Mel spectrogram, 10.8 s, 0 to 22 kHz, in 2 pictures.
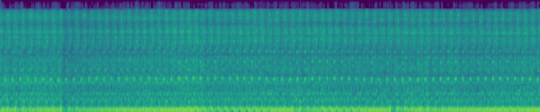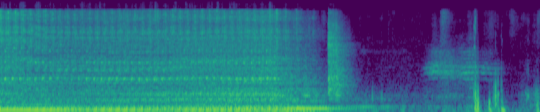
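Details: Suzuki GSR 150i fuel-injected motorcycle idling with a light, even ticking over its thump: normal fuel injector clicking, also heard when ignition is switched on.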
